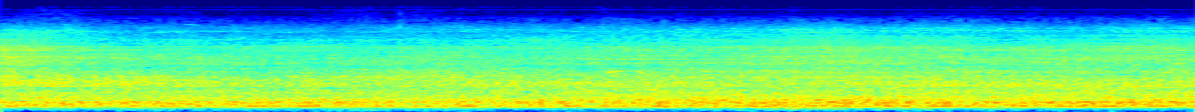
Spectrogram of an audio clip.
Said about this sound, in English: Beautiful Singapore Airlines Airbus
